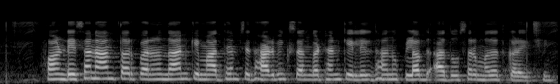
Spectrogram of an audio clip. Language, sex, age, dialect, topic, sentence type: Magahi, female, 31-35, Western, banking, statement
